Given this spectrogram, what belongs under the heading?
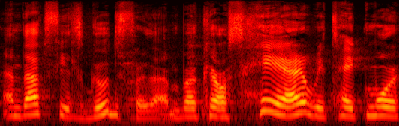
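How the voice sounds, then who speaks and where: A woman is speaking. She has a Swedish accent. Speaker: school principal. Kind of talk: presentation to visitors. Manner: halting.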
